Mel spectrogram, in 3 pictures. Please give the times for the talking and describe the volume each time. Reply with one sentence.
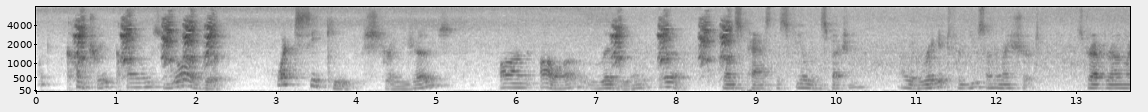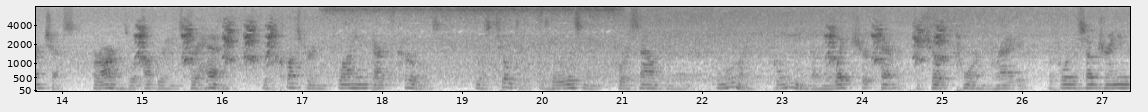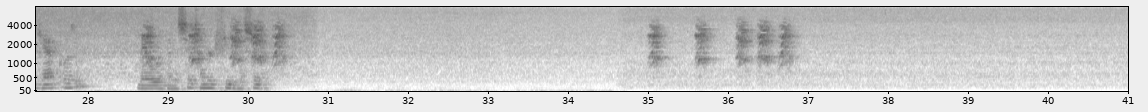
You can hear the talking briefly from 0.0 to 2.3 s; briefly from 3.0 to 5.2 s; and from 5.8 to 30.2 s, at a steady volume.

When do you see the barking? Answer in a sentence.
You can hear the barking from 0.5 to 2.3 s, from 7.2 to 8.8 s, from 14.8 to 16.8 s, from 23.5 to 25.2 s, from 28.6 to 30.6 s and from 35.0 to 36.9 s.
